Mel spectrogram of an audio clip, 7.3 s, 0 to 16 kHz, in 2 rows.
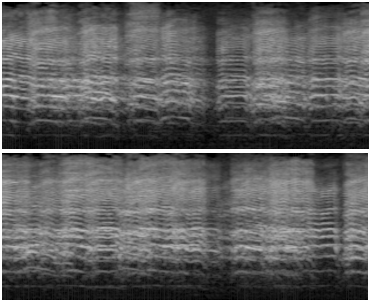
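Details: Australian ravens, 15 or more, circling a dying flock member struggling in a Kellyville street, Sydney, on 1 July 2012; a continuous overlapping chorus of harsh, drawn-out wailing caws with falling ends, almost without pause.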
